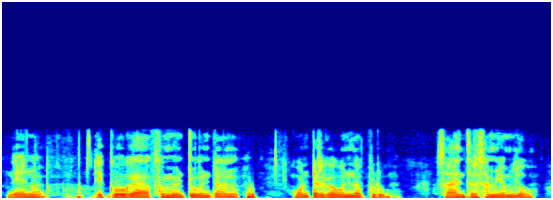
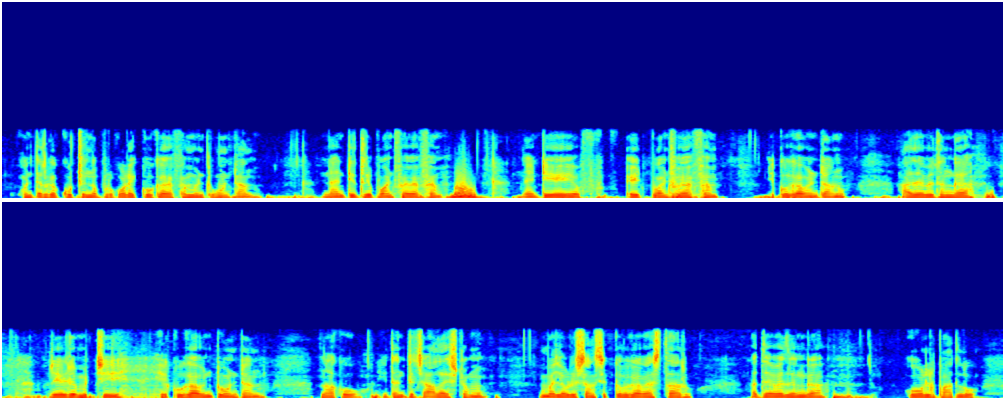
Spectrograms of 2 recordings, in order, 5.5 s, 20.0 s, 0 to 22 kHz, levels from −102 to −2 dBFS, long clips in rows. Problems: constant background noise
